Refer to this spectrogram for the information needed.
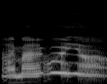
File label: Pig Chef, Voices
